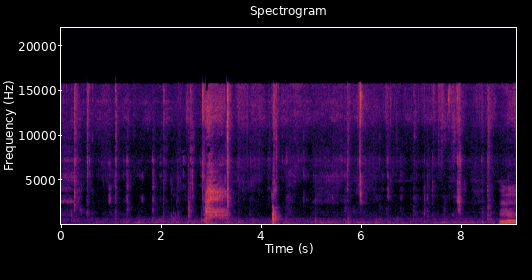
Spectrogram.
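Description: People chewing and eating with their mouths close to the microphone, with small mouth and food clicks throughout, a brief rustle about three seconds in and a sharp click a second later. Right at the end there is a loud, short cry that rises and then falls in pitch.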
